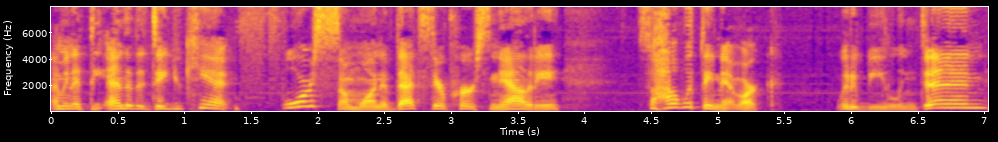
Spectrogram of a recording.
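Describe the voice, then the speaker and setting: A woman at a fairly quick pace, with a slight non-native accent and very wide pitch swings. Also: medium pitch for a woman. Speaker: podcast co-host. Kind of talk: casual chat.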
